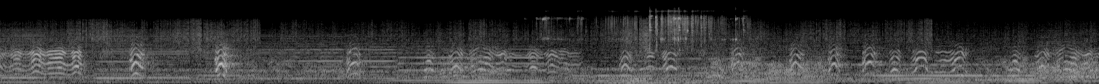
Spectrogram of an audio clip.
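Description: A cartoon wolf yelping and whining in short wavering cries over background score with held notes. A bright high shimmering effect rises in about halfway through.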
